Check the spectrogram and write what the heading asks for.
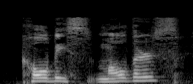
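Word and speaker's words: Cobie Smulders: And Colby Smulders. Is that how you say her name? – Yes, from How I Met Your Mother.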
